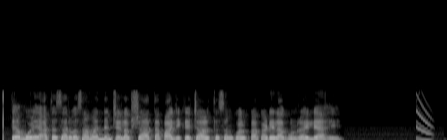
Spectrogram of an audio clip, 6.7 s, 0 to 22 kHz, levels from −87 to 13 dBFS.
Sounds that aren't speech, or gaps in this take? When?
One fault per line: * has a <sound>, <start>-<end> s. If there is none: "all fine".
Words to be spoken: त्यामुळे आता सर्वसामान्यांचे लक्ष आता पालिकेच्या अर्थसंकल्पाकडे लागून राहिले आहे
* has a chirp, 6.2-6.5 s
